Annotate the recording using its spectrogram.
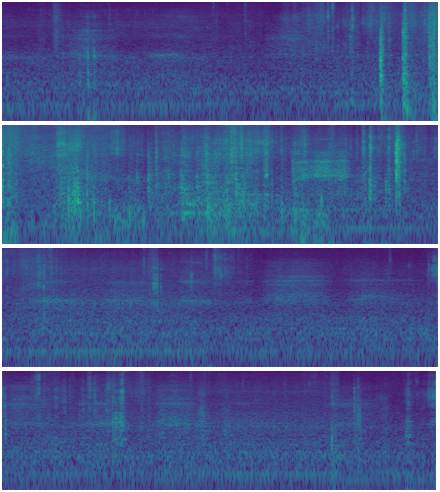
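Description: Rummaging through debris in a steel dumpster: scattered knocks, scrapes and plastic rustling as skis and boards are shifted, busiest a few seconds in.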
